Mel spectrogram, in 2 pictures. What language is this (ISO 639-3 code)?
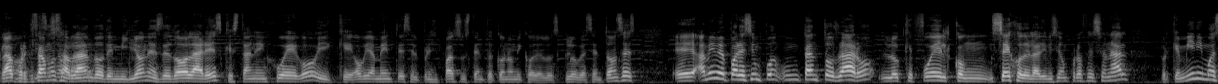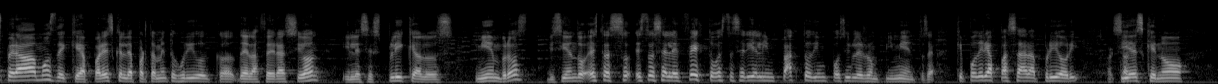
spa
